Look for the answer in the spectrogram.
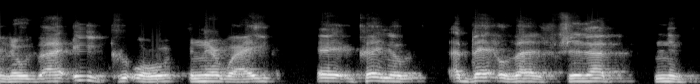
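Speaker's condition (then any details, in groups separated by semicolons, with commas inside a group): Cerebral palsy; permanent wheelchair user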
